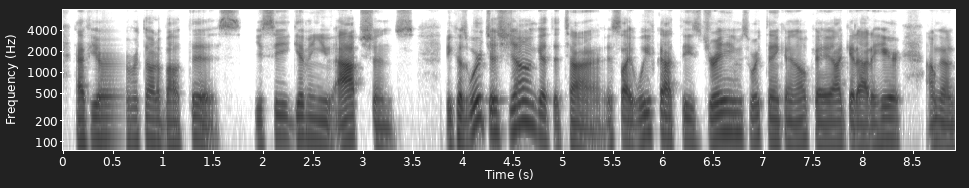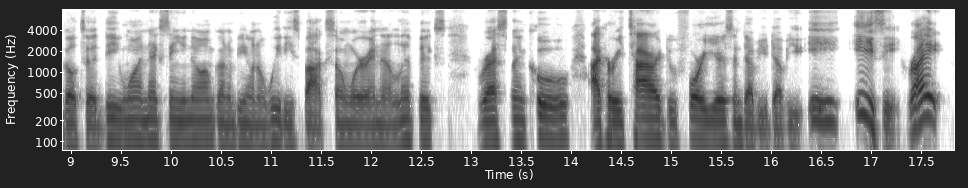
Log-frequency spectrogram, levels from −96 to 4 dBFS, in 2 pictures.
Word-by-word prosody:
"Have 105 Hz, 0 st, +1 dB
you 110 Hz, -, +2 dB, 0.2 s
ever 105 Hz, 0 st, -5 dB
thought 105 Hz, -2 st, 0 dB
about 95 Hz, -1 st, -4 dB
this?" -, -, -4 dB
You 100 Hz, -, -7 dB
see, 115 Hz, +4 st, -3 dB
giving 110 Hz, +1 st, -2 dB
you 95 Hz, -2 st, -3 dB
options 80 Hz, -2 st, +1 dB, 0.3 s
because -, -, 0 dB
we're 205 Hz, -, +4 dB
just 135 Hz, -7 st, -1 dB
young 170 Hz, -1 st, +2 dB
at 115 Hz, -, 0 dB
the 85 Hz, -, -4 dB
time, 80 Hz, -, -1 dB
it's -, -, -8 dB
like -, -, +2 dB
we've 125 Hz, +5 st, -2 dB
got 115 Hz, -3 st, 0 dB
these 105 Hz, -5 st, -5 dB
dreams. 125 Hz, +4 st, +1 dB
We're 110 Hz, -, -1 dB
thinking, 105 Hz, -4 st, -2 dB
"Okay, 95 Hz, -1 st, 0 dB
I'll 95 Hz, 0 st, +1 dB
get -, -, -1 dB
out 90 Hz, -1 st, +2 dB
of 90 Hz, -, -1 dB
here. 105 Hz, -1 st, +1 dB, 0.2 s
I'm -, -, -3 dB
gonna 90 Hz, -3 st, 0 dB
go 90 Hz, 0 st, +2 dB
to -, -, -3 dB
a -, -, -2 dB
D-1. 105 Hz, +3 st, -2 dB
Next 100 Hz, -1 st, -3 dB
thing 105 Hz, -, -2 dB
you 95 Hz, -, -1 dB
know, 100 Hz, 0 st, -1 dB
I'm 100 Hz, 0 st, -2 dB
gonna 90 Hz, -3 st, -4 dB
be 95 Hz, 0 st, -4 dB
on 85 Hz, -1 st, -4 dB
a 85 Hz, -, -5 dB
Wheaties 90 Hz, -3 st, -5 dB
box -, -, 0 dB
somewhere 90 Hz, -1 st, -1 dB
in 85 Hz, -, -3 dB
the 85 Hz, -, -4 dB
Olympics, 100 Hz, +3 st, -4 dB, 0.3 s
wrestling, 100 Hz, 0 st, +1 dB
cool. 110 Hz, +2 st, +2 dB, 0.2 s
I -, -, +8 dB
could -, -, +1 dB
retire, 105 Hz, +4 st, +6 dB
do 95 Hz, -1 st, -7 dB
4 110 Hz, +2 st, +3 dB
years 100 Hz, 0 st, +1 dB
in 90 Hz, -, -2 dB
WWE. 85 Hz, -, -2 dB
Easy," 245 Hz, -, +1 dB
right? 430 Hz, -4 st, +7 dB
100 Hz, 220 wpm, -25 LUFS, 90-110 Hz, 0.3 s, I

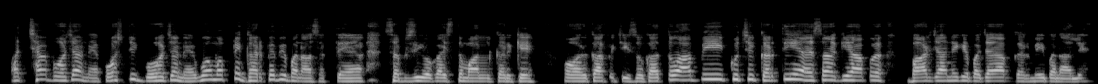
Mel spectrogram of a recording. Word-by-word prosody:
अच्छा 180 Hz, +6 st, -2 dB
भोजन 185 Hz, 0 st, 0 dB
है, 145 Hz, -1 st, -5 dB
पौष्टिक 190 Hz, +4 st, -1 dB
भोजन 170 Hz, +1 st, +1 dB
है 145 Hz, -, -1 dB
वो 210 Hz, +6 st, +2 dB
हम 220 Hz, -, +1 dB
अपने 225 Hz, +4 st, -1 dB
घर 170 Hz, -1 st, 0 dB
पे 220 Hz, -, +1 dB
भी 220 Hz, +1 st, 0 dB
बना 150 Hz, -6 st, 0 dB
सकते 140 Hz, +1 st, -6 dB
हैं, 145 Hz, +1 st, +1 dB, 0.3 s
सब्ज़ियों 160 Hz, -1 st, +1 dB
का 155 Hz, -, 0 dB
इस्तेमाल 150 Hz, -1 st, 0 dB
करके 145 Hz, -1 st, 0 dB, 0.4 s
और 145 Hz, 0 st, +3 dB
काफ़ी 160 Hz, 0 st, +1 dB
चीज़ों 145 Hz, 0 st, -2 dB
का। 155 Hz, 0 st, +2 dB
तो 210 Hz, -, +2 dB
आप 200 Hz, -2 st, +3 dB
भी 240 Hz, 0 st, +4 dB
कुछ 230 Hz, +1 st, +1 dB
करती 185 Hz, +6 st, +1 dB
हैं 235 Hz, -, +4 dB
ऐसा 200 Hz, +2 st, +2 dB
कि 195 Hz, +2 st, 0 dB
आप 185 Hz, +2 st, -6 dB, 0.4 s
बाहर 160 Hz, +2 st, +2 dB
जाने 175 Hz, +1 st, 0 dB
के 175 Hz, -, 0 dB
बजाय 165 Hz, +1 st, +1 dB
आप 165 Hz, -1 st, +1 dB
घर 145 Hz, -, -4 dB
में 145 Hz, +2 st, -4 dB
ही 155 Hz, -, +1 dB
बना 140 Hz, -3 st, 0 dB
लें? 140 Hz, +2 st, -3 dB
165 Hz, 230 wpm, -23 LUFS, 150-195 Hz, 0.4 s, भी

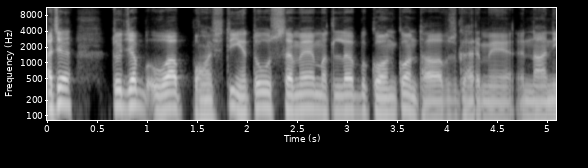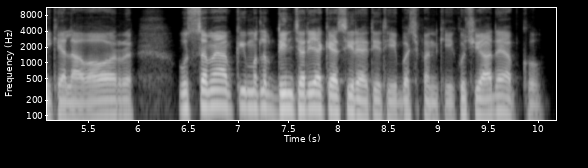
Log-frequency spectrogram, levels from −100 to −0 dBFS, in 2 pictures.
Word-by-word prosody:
अच्छा, 165 Hz, +4 st, +7 dB, 0.4 s
तो 155 Hz, -, +4 dB
जब 150 Hz, -2 st, +4 dB
वो 125 Hz, +1 st, 0 dB
आप 140 Hz, -1 st, +5 dB
पहुँचती 100 Hz, +8 st, -2 dB
हैं, 115 Hz, -, +2 dB
तो 140 Hz, +5 st, 0 dB
उस 135 Hz, -, -1 dB
समय 130 Hz, +1 st, +4 dB
मतलब 125 Hz, 0 st, -1 dB
कौन-कौन 110 Hz, +2 st, 0 dB
था 95 Hz, +1 st, +1 dB
उस 100 Hz, +1 st, -9 dB
घर 95 Hz, -1 st, -4 dB
में 90 Hz, -1 st, -4 dB
अ, 90 Hz, -, -11 dB
नानी 95 Hz, 0 st, -2 dB
के 95 Hz, -, -4 dB
अलावा? 90 Hz, 0 st, -1 dB
और 100 Hz, +1 st, -1 dB, 0.5 s
उस 135 Hz, -1 st, -3 dB
समय 155 Hz, 0 st, +5 dB
आपकी 150 Hz, -1 st, +1 dB
मतलब 145 Hz, -2 st, -2 dB
दिनचर्या 135 Hz, +1 st, +4 dB
कैसी 120 Hz, -2 st, +2 dB
रहती 100 Hz, -1 st, 0 dB
थी, 95 Hz, -1 st, -5 dB
बचपन 95 Hz, -1 st, -6 dB
की, 90 Hz, +1 st, -9 dB
कुछ 105 Hz, +5 st, -6 dB
याद 105 Hz, +2 st, +1 dB
है 120 Hz, -, +1 dB
आपको? 80 Hz, -7 st, -9 dB
110 Hz, 205 wpm, -25 LUFS, 95-135 Hz, 0.5 s, अच्छा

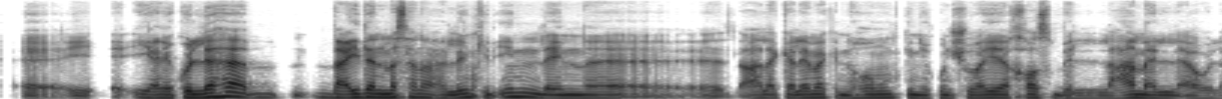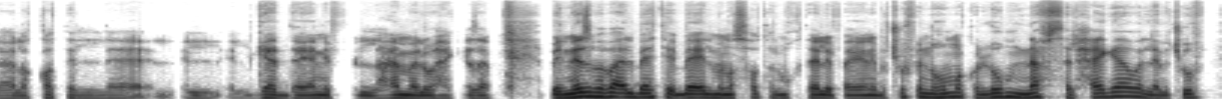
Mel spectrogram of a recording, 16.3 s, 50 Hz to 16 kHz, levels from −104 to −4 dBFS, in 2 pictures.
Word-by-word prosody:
آآ، -, -, -6 dB, 0.3 s
يعني 115 Hz, -2 st, -2 dB
كلها 140 Hz, +7 st, +6 dB
ب 125 Hz, -1 st, -7 dB
بعيدًا 130 Hz, -, +3 dB
مثلًا 130 Hz, 0 st, +2 dB
عن 110 Hz, -1 st, -3 dB
LinkedIn، 140 Hz, -1 st, -1 dB
لأن 105 Hz, -1 st, +2 dB, 1.0 s
على 110 Hz, +2 st, -3 dB
كلامك 115 Hz, +2 st, -1 dB
إن 105 Hz, -1 st, -2 dB
هو 110 Hz, +3 st, -3 dB
ممكن 115 Hz, -1 st, -2 dB
يكون 105 Hz, +1 st, -4 dB
شوية 110 Hz, +2 st, 0 dB
خاص 115 Hz, 0 st, -3 dB
بالعمل، 100 Hz, +2 st, -2 dB
أو 95 Hz, 0 st, -5 dB
العلاقات 95 Hz, +3 st, -9 dB
ال 100 Hz, -1 st, -12 dB, 0.5 s
ال 100 Hz, -1 st, -13 dB
الجادة 100 Hz, -1 st, -3 dB
يعني 105 Hz, +1 st, 0 dB
في -, -, -28 dB
العمل 100 Hz, +1 st, 0 dB
وهكذا. 100 Hz, 0 st, -6 dB, 0.4 s
بالنسبة 145 Hz, +6 st, +6 dB
بقى 145 Hz, -2 st, +6 dB
لبت 135 Hz, 0 st, +1 dB
لباقي 120 Hz, +1 st, +4 dB
المنصات 115 Hz, +1 st, -1 dB
المختلفة، 110 Hz, -1 st, -2 dB
يعني 100 Hz, 0 st, 0 dB
بتشوف 135 Hz, +9 st, -6 dB
إن 135 Hz, -, +2 dB
هُم 135 Hz, +4 st, +1 dB
كلّهم 135 Hz, +2 st, +1 dB
نفس 140 Hz, +2 st, +1 dB
الحاجة، 150 Hz, +5 st, +1 dB
والّا 120 Hz, -9 st, -1 dB
بتشوف 120 Hz, +5 st, -4 dB
115 Hz, 155 wpm, -22 LUFS, 100-125 Hz, 1.0 s, كلها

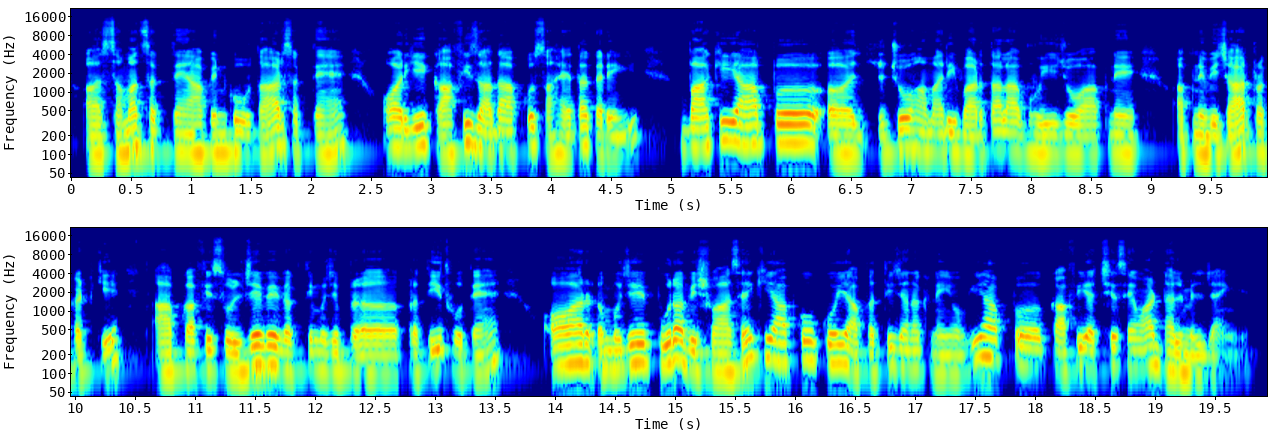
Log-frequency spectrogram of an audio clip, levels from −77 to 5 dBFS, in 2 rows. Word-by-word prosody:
अ, 100 Hz, 0 st, +1 dB
समझ 105 Hz, +7 st, 0 dB
सकते 110 Hz, -2 st, -5 dB
हैं, 105 Hz, -, -1 dB
आप 105 Hz, +1 st, 0 dB
इनको 105 Hz, +2 st, -1 dB
उतार 105 Hz, +6 st, 0 dB
सकते 110 Hz, -5 st, -8 dB
हैं, 110 Hz, +7 st, -4 dB, 0.3 s
और 130 Hz, 0 st, +3 dB
ये 135 Hz, +3 st, +3 dB
काफ़ी 105 Hz, +8 st, +1 dB
ज़्यादा 125 Hz, -3 st, +1 dB
आपको 115 Hz, +4 st, -2 dB
सहायता 100 Hz, +1 st, -2 dB
करेगी। 95 Hz, -, -4 dB, 0.4 s
बाकी 130 Hz, +7 st, +3 dB
आप 150 Hz, -1 st, +2 dB, 0.4 s
अ, 100 Hz, -1 st, 0 dB
जो 125 Hz, +5 st, +2 dB
हमारी 115 Hz, -1 st, -2 dB
वार्तालाप 110 Hz, +2 st, -1 dB
हुई, 105 Hz, 0 st, -1 dB
जो 105 Hz, -1 st, 0 dB
आपने 100 Hz, +1 st, -3 dB, 0.4 s
अपने 100 Hz, +1 st, -1 dB
विचार 100 Hz, +1 st, +2 dB
प्रकट 105 Hz, -2 st, -4 dB
किए, 170 Hz, -, -2 dB, 0.3 s
आप 105 Hz, 0 st, 0 dB
काफ़ी 110 Hz, +1 st, 0 dB
सुलझे 110 Hz, +3 st, +3 dB
हुए 140 Hz, -1 st, +6 dB
व्यक्ति 110 Hz, 0 st, -3 dB
मुझे 110 Hz, -1 st, -3 dB
प्र 100 Hz, -1 st, +1 dB
प्रतीत 115 Hz, +3 st, -3 dB
होते 100 Hz, -1 st, -4 dB
हैं, 150 Hz, -, -5 dB, 0.4 s
और 145 Hz, +2 st, +4 dB
मुझे 120 Hz, +7 st, +2 dB
पूरा 160 Hz, +5 st, +5 dB
विश्वास 110 Hz, -2 st, 0 dB
है 165 Hz, -, +3 dB
कि 185 Hz, -2 st, -1 dB
आपको 150 Hz, +2 st, 0 dB
कोई 145 Hz, 0 st, +3 dB
आपत्तिजनक 115 Hz, +3 st, -4 dB
नहीं 100 Hz, -1 st, -4 dB
होगी। 100 Hz, -, -2 dB
आप 175 Hz, +1 st, -14 dB, 0.4 s
काफ़ी 110 Hz, +4 st, 0 dB
अच्छे 115 Hz, +3 st, -1 dB
से 120 Hz, -2 st, -6 dB
वहाँ 135 Hz, +4 st, -1 dB
ढल-मिल 100 Hz, -3 st, -1 dB
जाएँगे। -, -, -13 dB
110 Hz, 170 wpm, -23 LUFS, 105-130 Hz, 0.4 s, हुए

